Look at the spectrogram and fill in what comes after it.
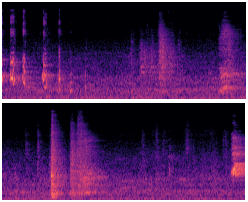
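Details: Toy poodle at the Inu no Ie pet shop's Fuji store: a quick cluster of short, sharp yips opens, followed by scattered brief whimpers and squeaky whines over quiet indoor background hiss.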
